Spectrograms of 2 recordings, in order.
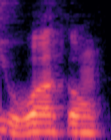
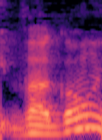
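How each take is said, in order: First: Wagon said as ouagon with a w; with a w sound. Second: Wagon said as vagon with a v; with a v sound. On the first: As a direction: say wagon starting with a w glide. (wagon prononcé avec ou) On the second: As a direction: say wagon starting with v. (wagon prononcé avec un v) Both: Shown as a demonstration. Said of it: "on dit wagon et on dit wagon".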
